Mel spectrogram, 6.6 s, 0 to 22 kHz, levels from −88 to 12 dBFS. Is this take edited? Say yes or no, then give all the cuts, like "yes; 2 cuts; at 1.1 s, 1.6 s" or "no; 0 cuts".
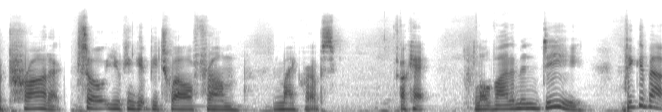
yes; 2 cuts; at 1.2 s, 2.7 s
